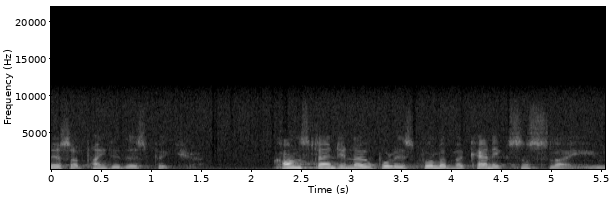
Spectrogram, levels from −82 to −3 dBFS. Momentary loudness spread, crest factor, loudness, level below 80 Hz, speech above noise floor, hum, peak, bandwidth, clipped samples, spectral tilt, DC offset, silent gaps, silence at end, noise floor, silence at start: 17 LU; 20 dB; -34 LUFS; -66 dBFS; 24 dB; none; -16 dBFS; 11.5 kHz; under 0.1%; -5.5 dB/octave; under 0.1%; none; 0 s; -58 dBFS; 0 s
